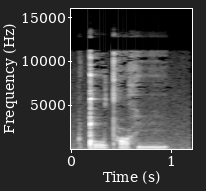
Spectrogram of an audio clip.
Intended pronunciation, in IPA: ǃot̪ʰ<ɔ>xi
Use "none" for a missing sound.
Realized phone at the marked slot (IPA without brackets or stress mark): ɑ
